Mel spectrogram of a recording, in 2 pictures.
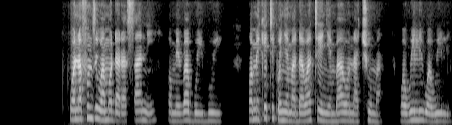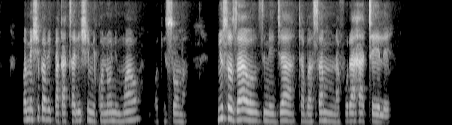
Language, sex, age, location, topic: Swahili, female, 25-35, Nairobi, education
